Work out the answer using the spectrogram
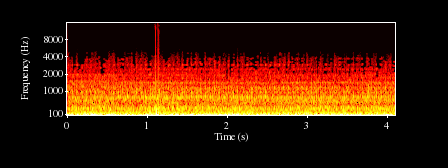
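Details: Toyota Celica with a spun rod bearing, push-started after sitting over two months and driven to the scrapyard: deep, heavy idle rumble with a quick, rough knock running through it, plus heavy blow-by; rod bearing knock.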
